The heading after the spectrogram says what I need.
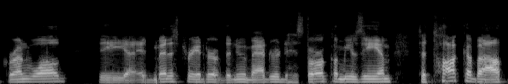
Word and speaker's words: New Madrid: actually we're talking about New Madrid correct badgered yes New Madrid Missouri yes spelled like Madrid pronounced funny though right you know the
